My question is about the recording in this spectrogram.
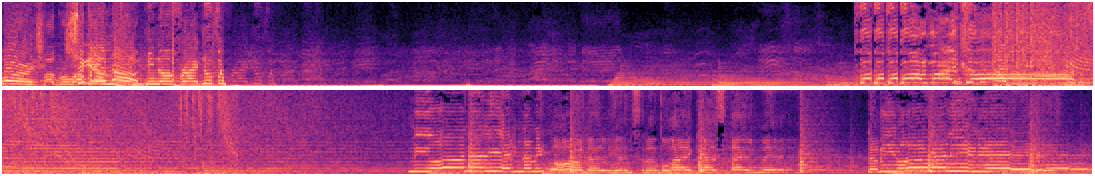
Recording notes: LIVE AT ISLAND SATURDAYS ON MAY 4TH. Live Audio.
